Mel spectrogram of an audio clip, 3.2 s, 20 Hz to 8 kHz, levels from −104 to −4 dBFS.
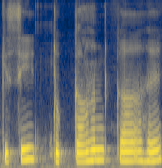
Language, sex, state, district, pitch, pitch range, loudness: Hindi, female, Chhattisgarh, Raipur, 170 Hz, 160-185 Hz, -13 LUFS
